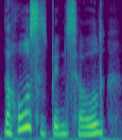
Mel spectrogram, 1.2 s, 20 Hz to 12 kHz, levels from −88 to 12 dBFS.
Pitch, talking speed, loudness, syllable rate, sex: 225 Hz, 245 wpm, -16 LUFS, 6.3 syllables/s, female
